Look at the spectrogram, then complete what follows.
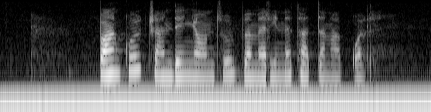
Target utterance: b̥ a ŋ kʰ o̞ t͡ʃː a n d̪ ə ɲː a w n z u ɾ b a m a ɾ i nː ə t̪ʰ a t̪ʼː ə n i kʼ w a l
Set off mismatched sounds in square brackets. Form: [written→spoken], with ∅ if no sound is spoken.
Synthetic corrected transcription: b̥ a ŋ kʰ o̞ t͡ʃː a n d̪ ə ɲː a w n z u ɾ b [a→ə] m [a→ə] ɾ i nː ə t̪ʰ a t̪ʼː ə n [i→a] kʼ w a l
